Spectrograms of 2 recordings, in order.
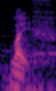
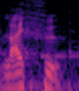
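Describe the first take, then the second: First: The word ends crisply on an f sound. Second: The word ends with an added u vowel. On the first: The speaker calls it right. "You just want the f" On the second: The speaker calls it wrong. "you don't want the hu sound at the end"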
